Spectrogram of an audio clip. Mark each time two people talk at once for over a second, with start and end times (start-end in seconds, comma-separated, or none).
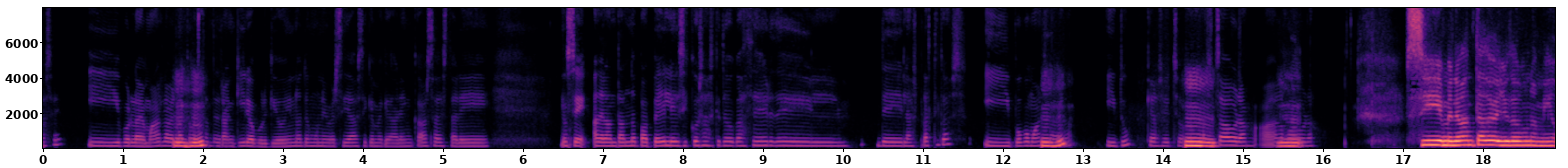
none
